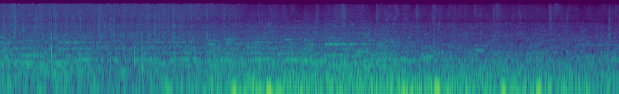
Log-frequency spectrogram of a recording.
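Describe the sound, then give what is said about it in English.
Heavy rain pours steadily onto hard surfaces at Jazz Fest, a dense, continuous hiss and patter that stays loud throughout, with faint indistinct voices somewhere underneath. “It is raining really hard, as you can see.”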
